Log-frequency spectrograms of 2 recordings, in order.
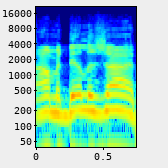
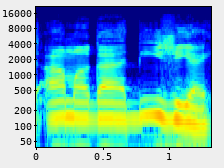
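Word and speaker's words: Amegadjie: So Kingsley Sewell-Matea, a dude from BYU, Kieran Amadilajah, that's not how to say his last name. It's really Amagadijie.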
